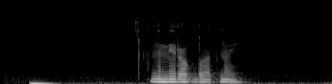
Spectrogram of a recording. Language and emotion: Russian, neutral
